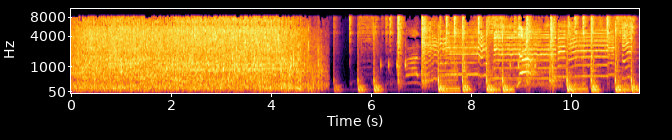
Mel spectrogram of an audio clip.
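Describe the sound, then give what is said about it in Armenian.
Rushing water of an irrigation stream in Lovers' Park, Yerevan, as a steady, dense flow for about five seconds, then cutting off abruptly to tonal music with sharp beats. “Երևանի սիրահարների այգին, որ վերաբացվել է Պողոսյան ընտանիքի միջոցներով, իր առաջին ամառն է վայելում, ոռոգման համակարգը գործում է, այգում նորից առուն է երգում։”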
